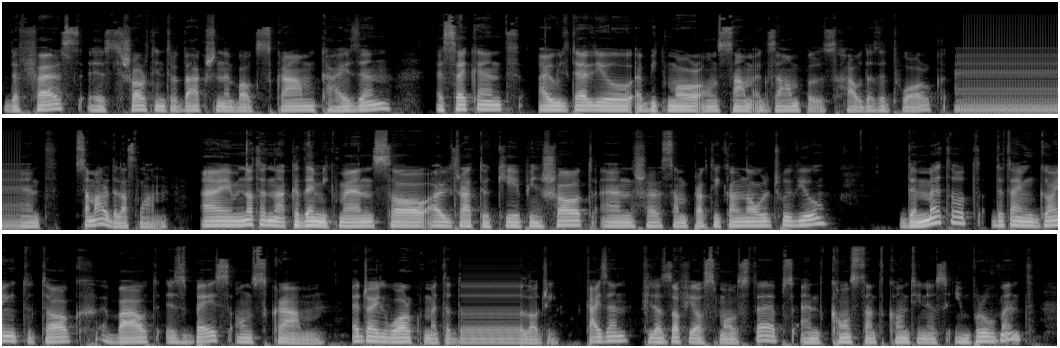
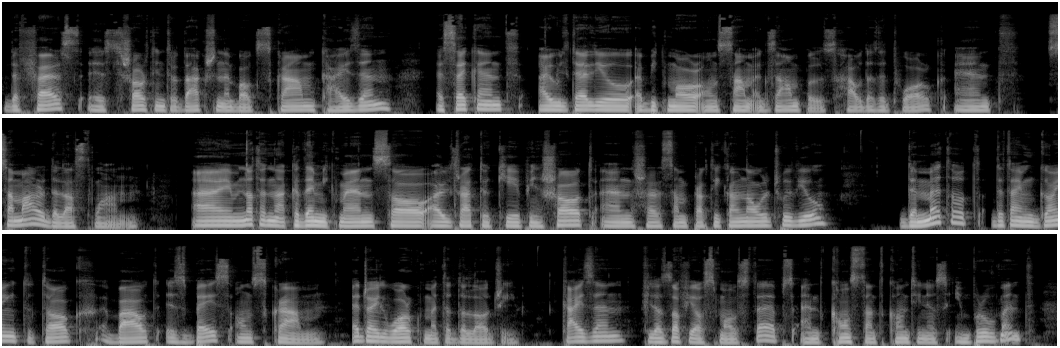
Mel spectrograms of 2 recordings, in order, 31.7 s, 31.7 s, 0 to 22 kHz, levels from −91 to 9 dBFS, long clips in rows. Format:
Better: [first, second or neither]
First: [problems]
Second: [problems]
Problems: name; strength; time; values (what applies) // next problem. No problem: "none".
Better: second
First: audio freezing; at 9.5 s for 1 s and at 26 s for 0.5 s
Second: none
